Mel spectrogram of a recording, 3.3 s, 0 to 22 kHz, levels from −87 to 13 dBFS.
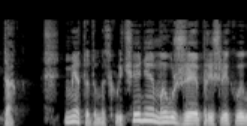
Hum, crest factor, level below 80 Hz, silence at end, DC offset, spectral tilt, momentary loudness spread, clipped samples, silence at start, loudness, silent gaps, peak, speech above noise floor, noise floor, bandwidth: none; 14 dB; -36 dBFS; 0 s; under 0.1%; -6 dB/octave; 13 LU; under 0.1%; 0.05 s; -15 LUFS; none; 0 dBFS; 22 dB; -36 dBFS; 11.5 kHz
